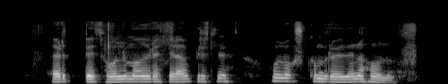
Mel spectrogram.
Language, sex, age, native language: Icelandic, male, 40-49, Icelandic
